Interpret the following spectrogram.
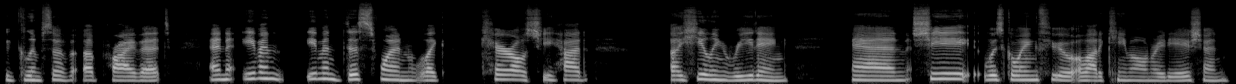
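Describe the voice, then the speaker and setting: Speaking slowly in a clear, resonant mid-range voice, a woman appears as a guest on a podcast with no room sound. As a healer, she tells stories and reads testimonials in an earnest, informal, conversational way, often saying "like" and "right?"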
